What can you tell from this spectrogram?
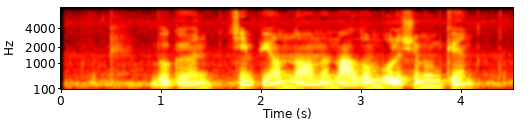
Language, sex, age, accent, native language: Uzbek, male, 25-34, Samarqand, Uzbek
